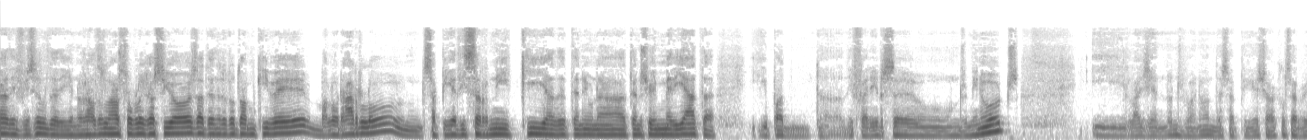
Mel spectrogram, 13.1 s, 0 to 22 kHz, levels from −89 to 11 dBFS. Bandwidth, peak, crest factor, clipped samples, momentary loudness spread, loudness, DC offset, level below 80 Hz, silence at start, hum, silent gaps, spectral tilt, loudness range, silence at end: 10.5 kHz; -14 dBFS; 16 dB; under 0.1%; 14 LU; -30 LUFS; under 0.1%; -56 dBFS; 0 s; none; none; -6.5 dB/octave; 7 LU; 0 s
